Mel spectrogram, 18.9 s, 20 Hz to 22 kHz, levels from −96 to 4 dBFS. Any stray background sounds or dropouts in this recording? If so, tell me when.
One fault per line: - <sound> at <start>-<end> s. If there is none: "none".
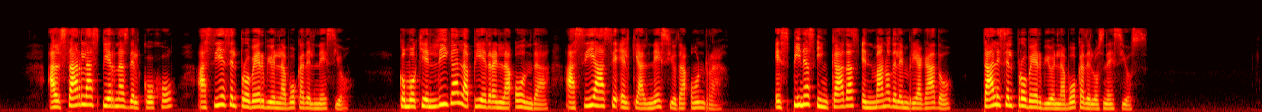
none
